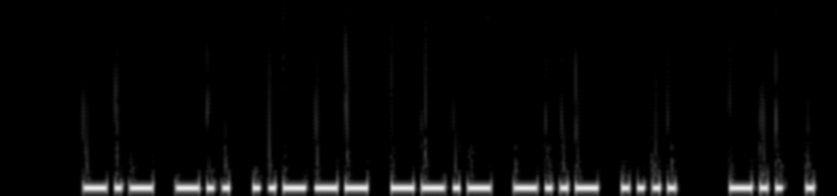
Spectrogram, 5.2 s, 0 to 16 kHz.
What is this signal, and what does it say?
Morse code, heard as a keyed tone, about 25 wpm, 700 Hz. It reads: KD2QXH DE
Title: USA Callsign DE Callsign - 6 Characters - 25wpm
